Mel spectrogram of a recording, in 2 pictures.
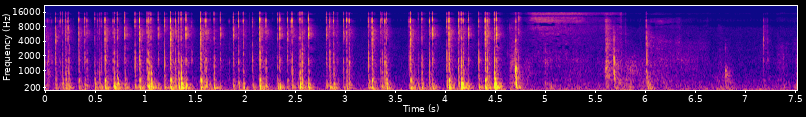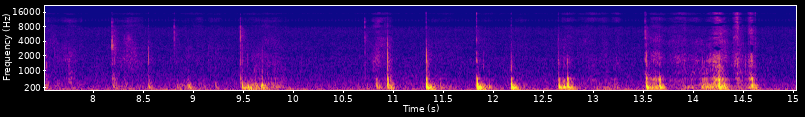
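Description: Long nails tap and scratch the paper dust jacket near the top edge of the hardcover book *Tress of the Emerald Sea*, which lies flat. For the first five seconds a rapid, dense flurry of crisp, dry ticks follows, then a brief bright scratching sweep. After that come sparser, slower taps with quiet papery rustle between them.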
